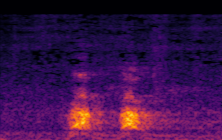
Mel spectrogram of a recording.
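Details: A slightly timid Golden Retriever walking in a park in Toda City the day before surgery; two short, muffled barks about half a second apart over quiet background.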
